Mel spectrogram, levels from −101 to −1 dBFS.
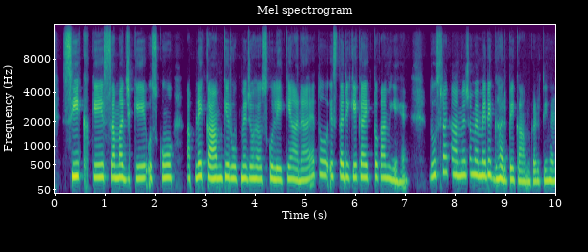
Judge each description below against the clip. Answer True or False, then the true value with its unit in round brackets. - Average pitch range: True (3.3 semitones)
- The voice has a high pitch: True (245 Hz)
